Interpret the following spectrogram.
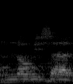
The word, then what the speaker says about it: Novi Sad: That was in Novi Sad, Serbia. Is that right? Did I pronounce Yeah, that?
